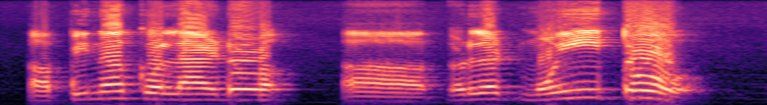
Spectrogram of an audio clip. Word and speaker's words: mojito: col what is that moito they'll say mojito but no you you're illiterate you should pronounce it as moito okay moito will get Blue color.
